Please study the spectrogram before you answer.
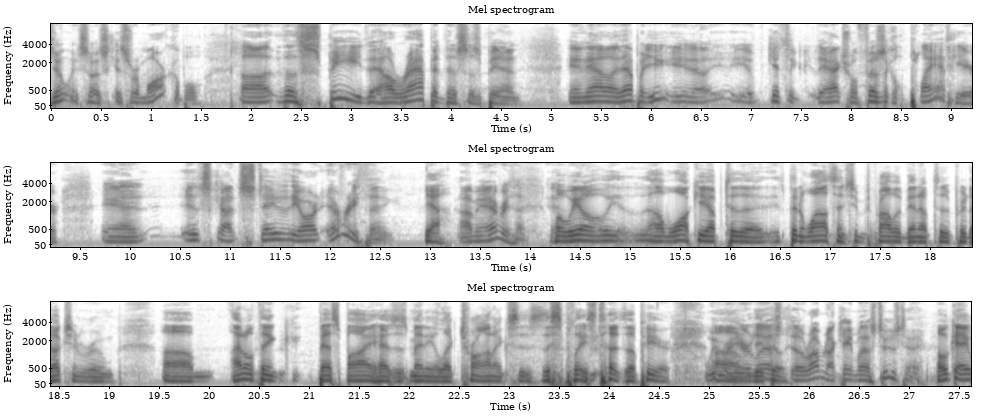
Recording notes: record live at the Henrico Sports & Events Center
